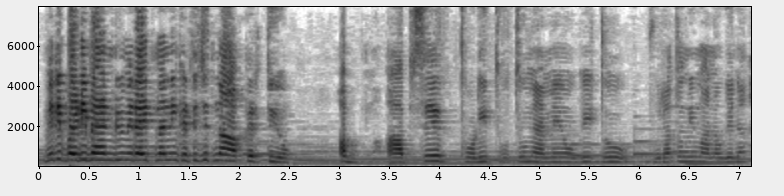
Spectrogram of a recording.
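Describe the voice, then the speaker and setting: A woman's voice: fairly high pitch, fairly even intonation, normal speed, natural voice. An actress playing a young woman, a model, who pleads and apologizes at length to her elder sister-in-law in a chatty, wheedling way. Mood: pleading, apologetic. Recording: background score music.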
